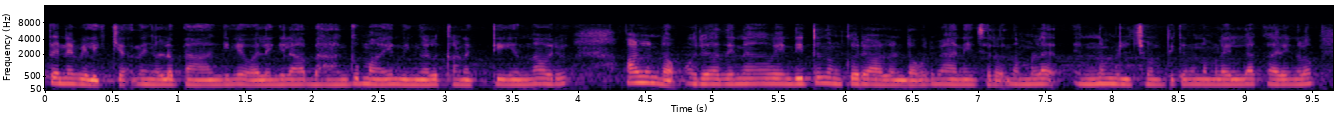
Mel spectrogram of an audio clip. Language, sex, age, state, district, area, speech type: Malayalam, female, 18-30, Kerala, Thrissur, urban, spontaneous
